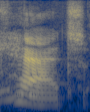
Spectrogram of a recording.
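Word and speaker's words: Takács: Tkach. I had to look up the pronunciation of it because he's an Hungarian director.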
